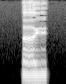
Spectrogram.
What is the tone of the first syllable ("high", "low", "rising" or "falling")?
high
